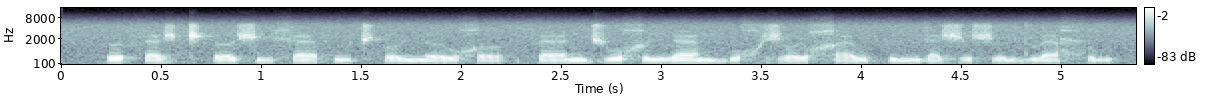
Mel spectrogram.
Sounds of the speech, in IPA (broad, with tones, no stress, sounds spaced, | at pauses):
ə˦˥ θ æ˨˩˦ ʒ t͡ʃʼ ɜ˨˩˦ ʃ i˦˥ x æ˨˦ f u˨˩ t͡ʃʼ ʌ˨˩˦ y̯ n ɜ˨˩˦ u̯ χ ʌ˨˩ | θ æ˨˩˦ n d͡ʒ u˨˦ χ i˨˩ l æ˦˥ m b u˨˦ χ ʒ ʌ˨˩˦ y̯ χ æ˨˦ u̯ θ i˦˥ ŋ ɡ æ˥˩ ʒ ə˥˩ ʃ ə˨˩˦ i̯ d ɹ æ˦˥ ħ u˨˩˦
